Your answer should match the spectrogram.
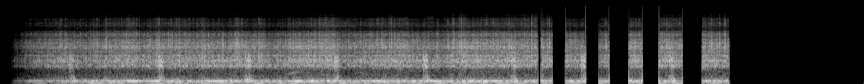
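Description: Car driving on a highway in heavy rain, heard from inside the cabin: steady road and rain noise with a low drone and light ticks about once a second. Near the end the sound breaks into a quick run of short chops and then cuts off.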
